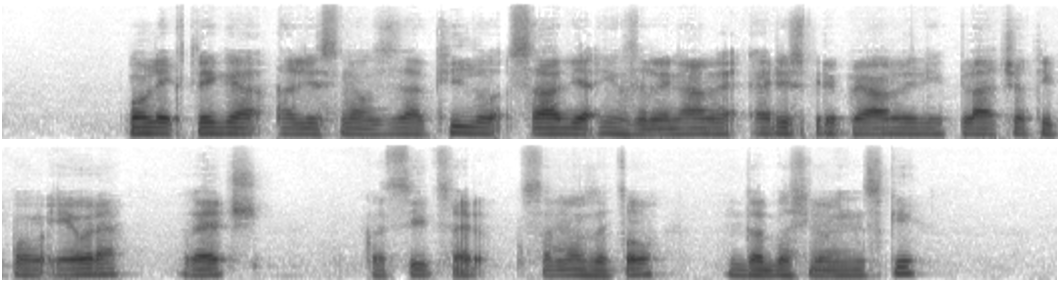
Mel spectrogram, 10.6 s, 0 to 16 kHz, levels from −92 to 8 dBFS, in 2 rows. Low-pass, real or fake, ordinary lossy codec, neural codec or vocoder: 14.4 kHz; fake; AAC, 48 kbps; codec, 44.1 kHz, 2.6 kbps, DAC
